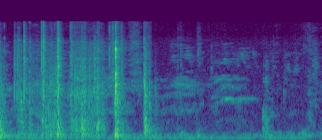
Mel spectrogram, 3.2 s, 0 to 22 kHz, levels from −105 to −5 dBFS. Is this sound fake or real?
real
